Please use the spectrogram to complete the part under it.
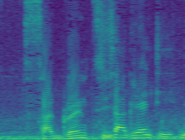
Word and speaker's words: Sagrenti: Sagrenti. – Because Ashantis couldn't pronounce Ghanet Wolseley. – Jesus. – Because of that, they pronounce it Sagrenti.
